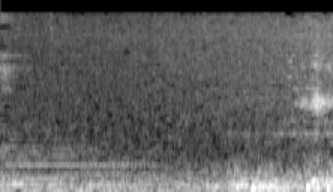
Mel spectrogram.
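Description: Steady rain on a cold, quiet night around a boarding house, a continuous broad hiss over a low rumble that swells slightly toward the end, with no talk.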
